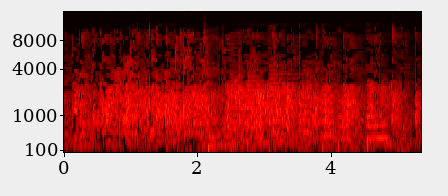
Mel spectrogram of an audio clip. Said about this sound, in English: So I really do think you guys are everything that's right about music, so give yourself a warm round of applause right here.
